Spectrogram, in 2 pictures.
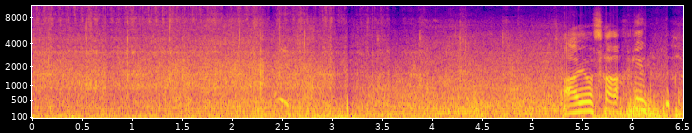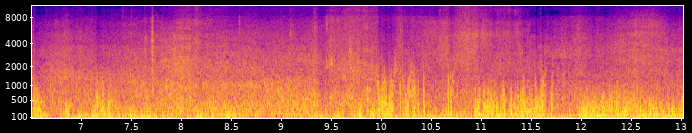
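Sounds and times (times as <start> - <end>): sea waves washing in: 0.0 - 13.0
wind buffeting microphone: 0.0 - 13.0.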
